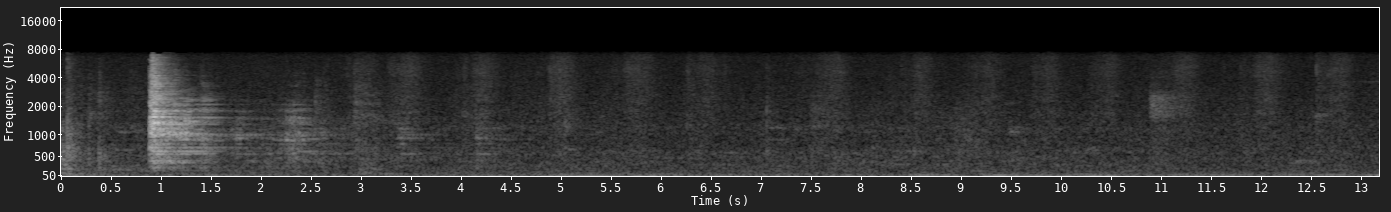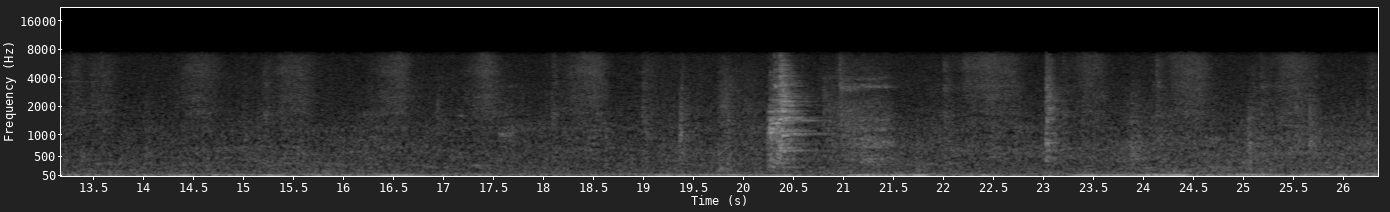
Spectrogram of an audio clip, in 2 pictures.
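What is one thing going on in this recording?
A broom sweeps across a hard floor with soft, repeated swishes.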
